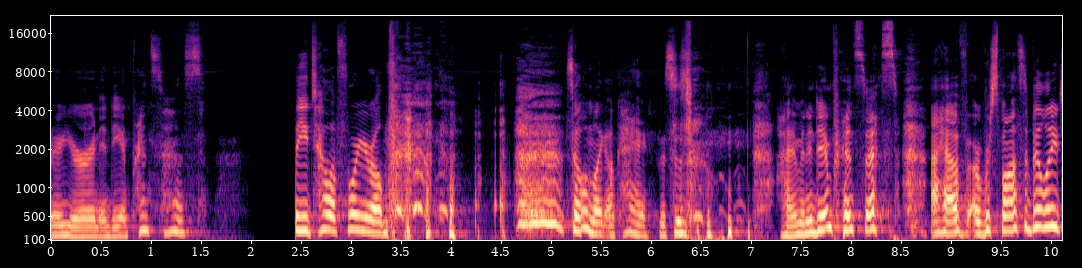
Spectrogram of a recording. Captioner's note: laugh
